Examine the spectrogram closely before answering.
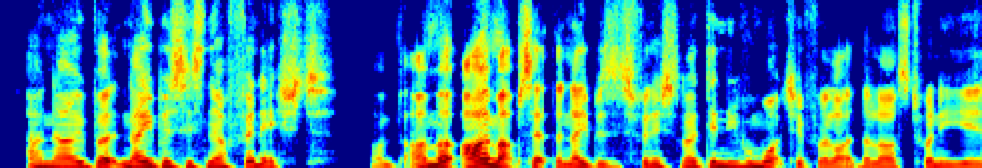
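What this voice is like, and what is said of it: Usual voice. Nothing is said of it.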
